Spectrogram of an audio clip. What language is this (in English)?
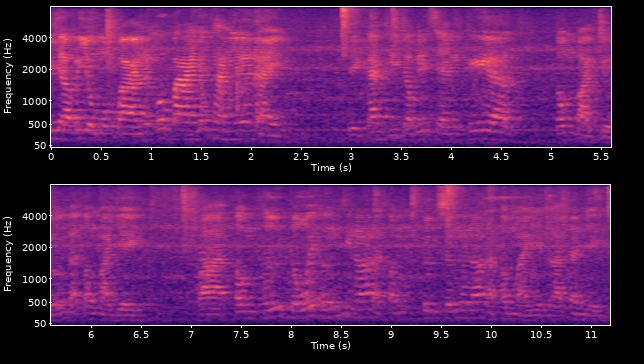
Vietnamese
